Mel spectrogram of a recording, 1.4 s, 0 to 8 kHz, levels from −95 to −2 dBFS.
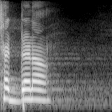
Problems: none marked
